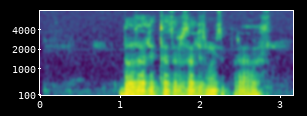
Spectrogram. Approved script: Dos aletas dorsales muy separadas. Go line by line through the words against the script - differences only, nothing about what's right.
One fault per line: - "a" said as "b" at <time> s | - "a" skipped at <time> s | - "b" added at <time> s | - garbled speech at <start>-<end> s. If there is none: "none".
none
